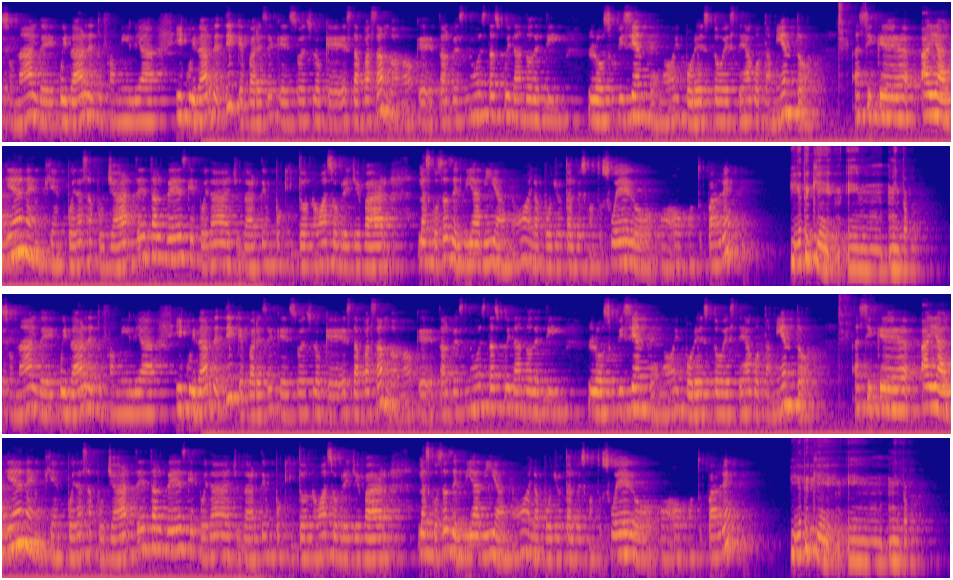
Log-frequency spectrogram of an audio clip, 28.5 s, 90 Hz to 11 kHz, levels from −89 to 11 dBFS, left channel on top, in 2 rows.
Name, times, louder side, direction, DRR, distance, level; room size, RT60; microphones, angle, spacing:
voice 1, 0.0-8.4 8.8-12.1 12.8-18.4 18.7-25.2, equal, 5° left, 4 dB, 3.8 m, -24 dB
sound 1, 3.0-18.8, equal, 45° right, 7.3 m, -29 dB
voice 2, 26.1-27.9, left 1 dB, 50° left, 3 dB, 2.7 m, -24 dB
26.0 x 21.0 x 9.6 m, 0.93 s
head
